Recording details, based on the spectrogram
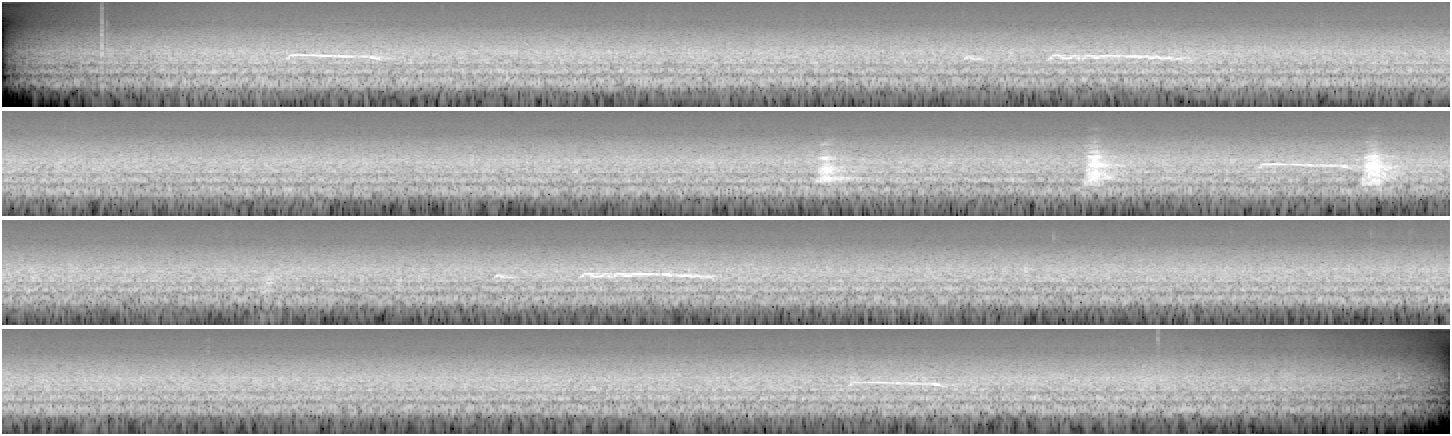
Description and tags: Alone In The Wild
I spent some time in a remote location in a Shepherd's hut. You will hear an owl, a dog and water running in the distance over a weir
field-recording, remote, nature, england, water, owl, bark, weir, countryside, dog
